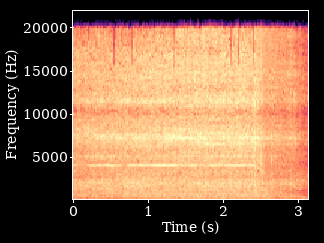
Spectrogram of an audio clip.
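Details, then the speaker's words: Gardena 380 LI lithium cordless reel mower, after freeing a dry, sticky bearing that made the reel tight and stiff: smooth, even whir of motor and reel spinning freely without grinding or drag, then winding down; normal free-spinning reel. "Now let's hear what it sounds like now. Bet you it sounds a lot happier."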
